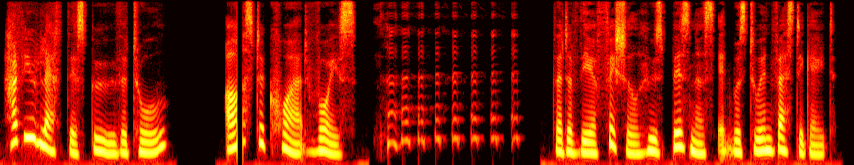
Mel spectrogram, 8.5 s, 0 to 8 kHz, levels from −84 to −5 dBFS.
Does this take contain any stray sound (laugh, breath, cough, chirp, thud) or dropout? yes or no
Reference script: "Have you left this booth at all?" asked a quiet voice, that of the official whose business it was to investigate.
yes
